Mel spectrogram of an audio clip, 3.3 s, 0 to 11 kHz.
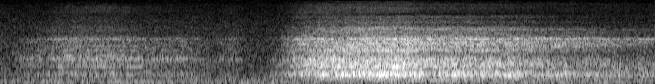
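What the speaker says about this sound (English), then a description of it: "Let's take 2 more big breaths" Deep breathing during a vinyasa yoga flow: a soft, airy inhale followed by a longer, louder, breathy exhale, close to the microphone with no talking.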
